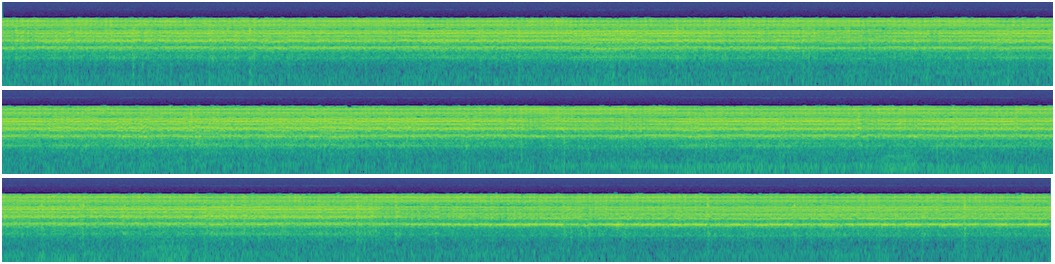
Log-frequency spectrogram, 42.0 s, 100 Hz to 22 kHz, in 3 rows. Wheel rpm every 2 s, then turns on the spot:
160, 160, 160, 160, 160, 160, 160, 160, 160, 160, 160, 160, 160, 160, 160, 150, 160, 150, 140, 140, 150.
none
